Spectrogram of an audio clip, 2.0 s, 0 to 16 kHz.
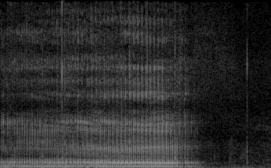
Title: Grizzly Snore Round 2 (STx)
